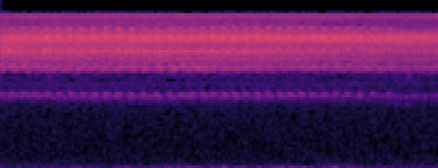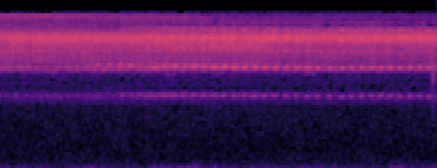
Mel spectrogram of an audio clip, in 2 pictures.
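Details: A woodland chorus of higurashi, amid wind and falling leaves, forms an unbroken shimmering high buzz of rapid pulses, layered over a constant narrow whistle-like tone lower down.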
